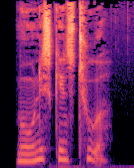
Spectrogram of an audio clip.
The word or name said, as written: måneskinstur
